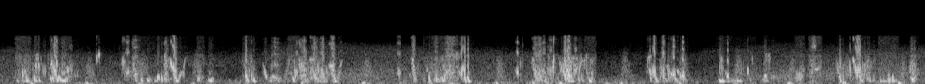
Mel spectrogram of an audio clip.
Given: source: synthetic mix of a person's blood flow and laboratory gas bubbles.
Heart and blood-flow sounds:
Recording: Doppler ultrasound of blood flow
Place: subclavian vein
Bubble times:
0.14-0.79 s: bubbles
0.94-1.03 s: bubbles
1.21-1.88 s: bubbles
1.96-2.16 s: bubbles
2.42-2.58 s: bubbles
2.62-3.43 s: bubbles
3.97-4.03 s: bubbles
4.09-4.20 s: bubbles
4.23-4.74 s: bubbles
5.14-5.23 s: bubbles
5.31-5.96 s: bubbles
6.46-6.88 s: bubbles
7.16-7.56 s: bubbles
7.60-7.76 s: bubbles
7.94-8.22 s: bubbles
8.34-9.00 s: bubbles
9.08-9.21 s: bubbles
From the record:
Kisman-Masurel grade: 333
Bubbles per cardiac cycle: rolling drumbeat, 9 or more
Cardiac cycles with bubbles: 50 to 99%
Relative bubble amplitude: loud (0.450 to 0.775)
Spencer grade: 3 (all of the cardiac periods contain showers or single bubble signals, but not dominating or overriding the cardiac motion signals)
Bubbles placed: anywhere in the cardiac cycle

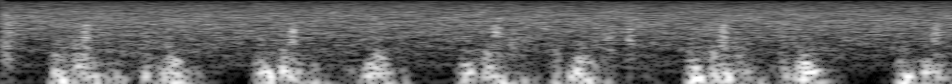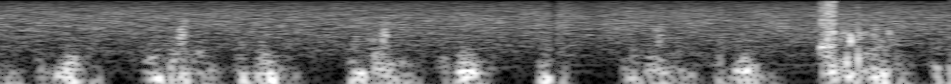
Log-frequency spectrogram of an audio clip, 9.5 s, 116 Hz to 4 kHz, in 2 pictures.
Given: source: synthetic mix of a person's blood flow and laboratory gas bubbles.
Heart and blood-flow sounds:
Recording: Doppler ultrasound of blood flow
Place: precordium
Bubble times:
8.81-9.24 s: bubbles
From the record:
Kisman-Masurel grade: 213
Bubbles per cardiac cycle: several, 3 to 8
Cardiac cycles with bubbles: 1 to 10%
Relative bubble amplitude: loud (0.450 to 0.775)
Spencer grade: 1 (occasional bubble signal discernible with the cardiac motion signal, with majority of cardiac periods free of bubbles)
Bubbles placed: anywhere in the cardiac cycle

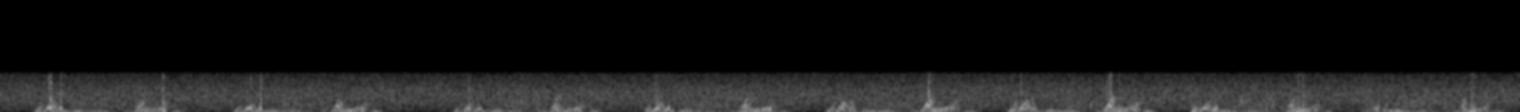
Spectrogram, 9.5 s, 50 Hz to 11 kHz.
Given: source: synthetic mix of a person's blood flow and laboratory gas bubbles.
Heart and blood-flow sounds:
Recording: Doppler ultrasound of blood flow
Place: precordium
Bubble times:
1.97-2.04 s: bubbles
7.75-7.79 s: bubbles
7.86-7.97 s: bubbles
From the record:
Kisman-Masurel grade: 121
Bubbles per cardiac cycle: 1 to 2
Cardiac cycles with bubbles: 10 to 50%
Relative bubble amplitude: barely perceptible (0.100 to 0.250)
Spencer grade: 2 (many but less than half of the cardiac periods contain bubble signals, singularly or in groups)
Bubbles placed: only in the low amplitude regions of the cardiac cycle

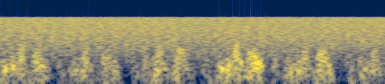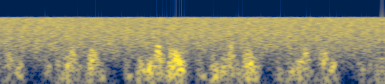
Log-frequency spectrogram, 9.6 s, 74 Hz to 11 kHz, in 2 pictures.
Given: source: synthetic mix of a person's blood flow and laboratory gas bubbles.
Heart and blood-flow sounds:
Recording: Doppler ultrasound of blood flow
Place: precordium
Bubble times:
no bubbles
From the record:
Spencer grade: 0 (complete lack of bubble signals)

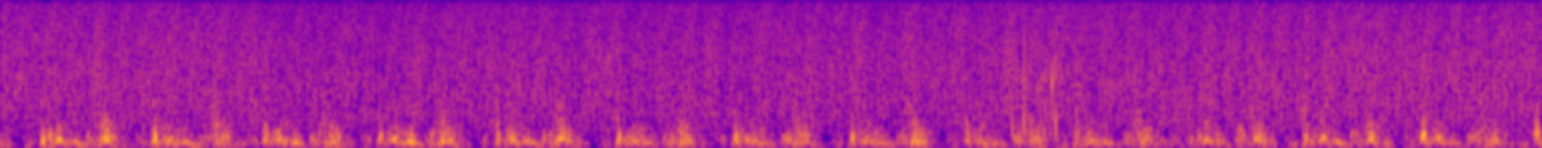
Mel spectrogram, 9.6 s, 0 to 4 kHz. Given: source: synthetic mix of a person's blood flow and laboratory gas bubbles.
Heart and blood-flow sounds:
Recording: Doppler ultrasound of blood flow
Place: precordium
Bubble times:
6.27-6.63 s: bubbles
From the record:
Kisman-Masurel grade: 111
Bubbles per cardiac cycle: 1 to 2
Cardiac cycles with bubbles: 1 to 10%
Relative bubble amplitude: barely perceptible (0.100 to 0.250)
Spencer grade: 1 (occasional bubble signal discernible with the cardiac motion signal, with majority of cardiac periods free of bubbles)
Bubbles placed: anywhere in the cardiac cycle

